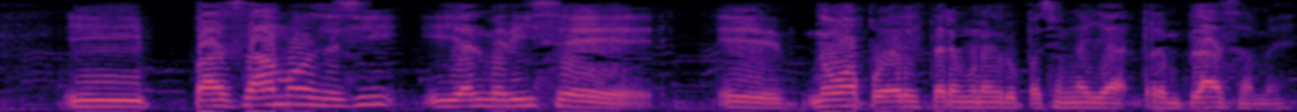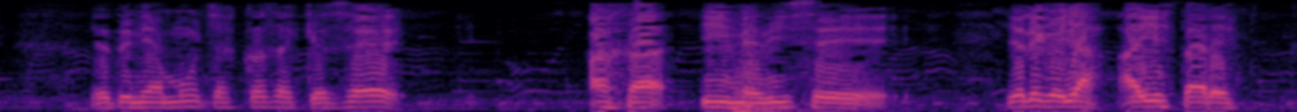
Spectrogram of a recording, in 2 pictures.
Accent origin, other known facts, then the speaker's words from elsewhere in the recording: Esmeraldas, Ecuador; soy de Esmeraldas.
